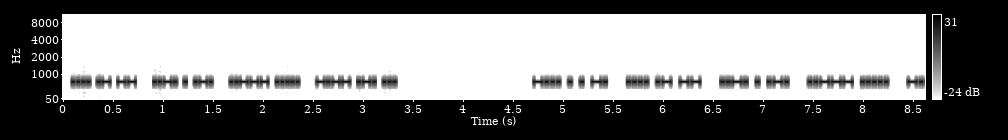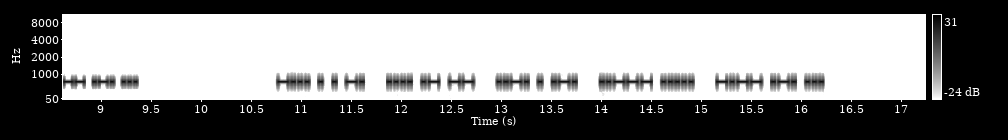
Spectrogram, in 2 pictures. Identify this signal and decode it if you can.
Morse code, heard as a keyed tone, about 46 wpm, 700 Hz. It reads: HAM FER 25 YRS BEEN HAM FER 25 YRS BEEN HAM FER 25 YRS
